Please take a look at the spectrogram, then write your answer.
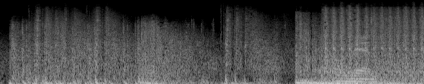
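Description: Automatic and single-shot gunfire from the video game Ravenfield bursts in rapid, sharp volleys with heavy recoil, dropping briefly before a louder sustained burst near the end.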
